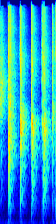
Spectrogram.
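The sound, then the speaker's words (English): A quick run of about six hand claps in a steady, even rhythm, each one sharp and bright, clapped loudly by hand as a small round of applause in place of an applause sound effect, with no voices. “Wish I had like a round of applause sound effect right now, but.”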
